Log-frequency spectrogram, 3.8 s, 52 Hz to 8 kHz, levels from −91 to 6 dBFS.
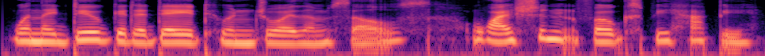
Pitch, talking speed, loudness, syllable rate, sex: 200 Hz, 220 wpm, -18 LUFS, 5.0 syllables/s, female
